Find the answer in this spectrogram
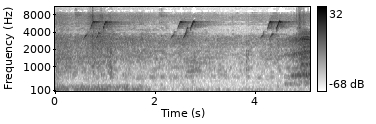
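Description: A bird calling in pairs of short upward-sweeping chirps, repeated about every two seconds, over a few light metal clicks from a spanner on the battery terminal. A low hum stops about two seconds in, and a louder sound comes just before the end.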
